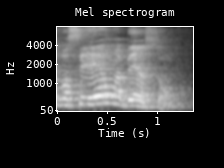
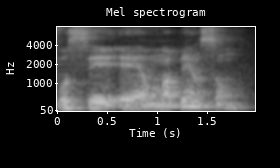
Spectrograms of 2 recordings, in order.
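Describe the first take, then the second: First: It is said in a harsh, aggressive voice. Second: It is said in a gentle, calm voice. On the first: It sounds like an attack despite the kind words. The speaker calls it wrong. "Parece que é agressivo" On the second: It is a kind blessing. The speaker calls it right. "Olha a tonalidade de voz. Minha voz está aqui"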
